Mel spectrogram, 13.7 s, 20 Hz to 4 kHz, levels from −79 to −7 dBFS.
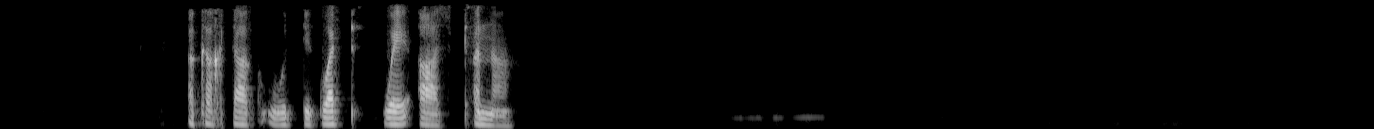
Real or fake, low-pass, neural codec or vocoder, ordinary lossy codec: real; 3.6 kHz; none; MP3, 32 kbps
